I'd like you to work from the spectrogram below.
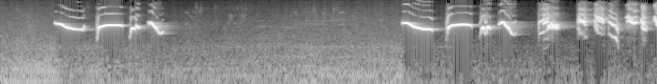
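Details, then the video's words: Female Oriental magpie-robin song to excite a male: two phrases of clear sliding whistles separated by a pause, the second ending in a fast string of scratchy, buzzy chips. "Chòe than mái HUÝT KÈM THÚC TRỐNG kích trống căng lửa"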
